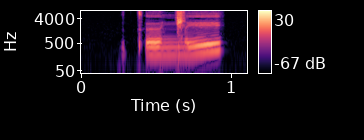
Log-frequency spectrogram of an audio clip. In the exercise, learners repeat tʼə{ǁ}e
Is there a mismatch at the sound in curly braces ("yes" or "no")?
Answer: yes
